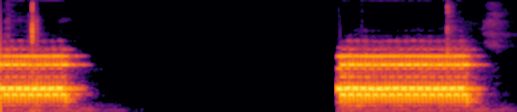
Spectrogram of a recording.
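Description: A telephone bell rings twice, loud and close, each electronic trill lasting about half a second to a second, with a silent gap between the rings.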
